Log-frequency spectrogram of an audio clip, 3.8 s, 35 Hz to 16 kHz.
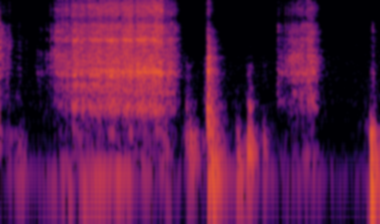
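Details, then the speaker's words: Old Jouef HO Class 21/29 model locomotive, washer fitted under the gear, brass dust found: harsh gritty whir in uneven bursts as the motor strains; worn worm gear grinding its brass gear, running noisy and wobbly but going. "Yeah, see, that's running better. So there we go. It's it's going to be noisy and rattly and wobbly and a terrible runner, but at least it is going."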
